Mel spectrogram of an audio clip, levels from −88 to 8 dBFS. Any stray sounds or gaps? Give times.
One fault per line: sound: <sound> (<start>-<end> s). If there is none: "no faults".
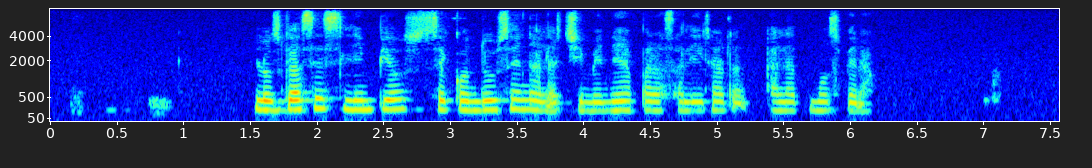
no faults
